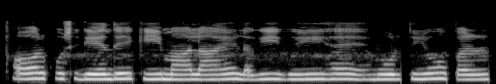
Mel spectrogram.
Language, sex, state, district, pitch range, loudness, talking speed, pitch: Hindi, female, Uttar Pradesh, Lucknow, 235-250 Hz, -14 LUFS, 120 wpm, 240 Hz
